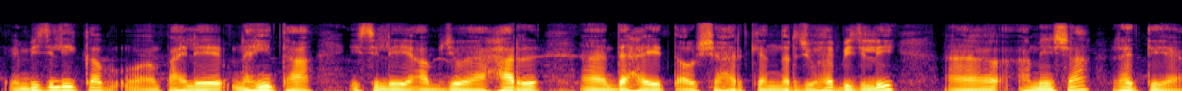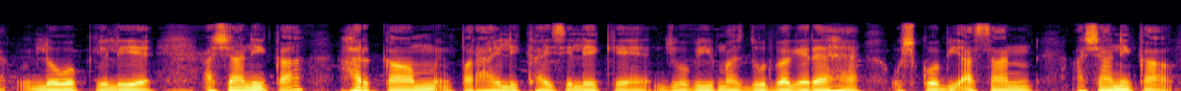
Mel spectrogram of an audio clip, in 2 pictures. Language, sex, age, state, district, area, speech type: Urdu, male, 18-30, Bihar, Khagaria, rural, spontaneous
